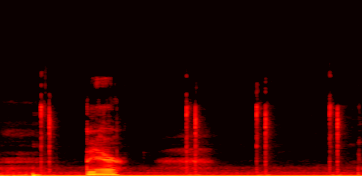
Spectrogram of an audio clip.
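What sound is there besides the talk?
mouse clicks while using Illustrator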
